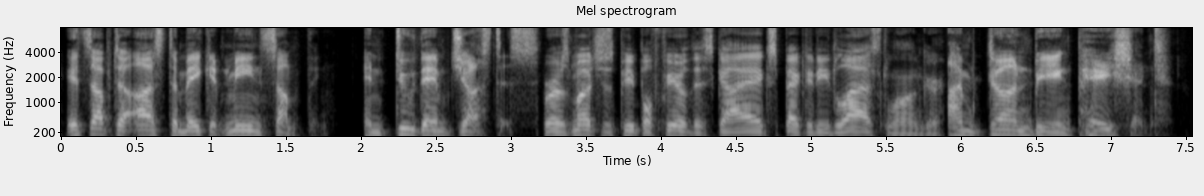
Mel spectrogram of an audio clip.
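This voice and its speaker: A man's voice: on the low side, brisk, hardly any pauses, fairly bright tone, no echo, lightly acted. A man voicing a tough, commanding military starship commander in a video game, with a terse, authoritative, dry delivery. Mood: cool, stern.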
